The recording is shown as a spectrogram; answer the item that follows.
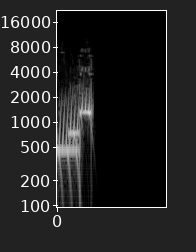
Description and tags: GUI Sound Effects 061
GUI Sound Effects
SFX, Beep, GUI, Sound, Interface, Effects, Design, Game, Menu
